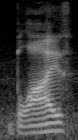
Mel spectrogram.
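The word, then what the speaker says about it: Blaidd: uh you'll notice that his name is spelled b-l-a-i-d-d but it's pronounced blithe uh blythe is welsh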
